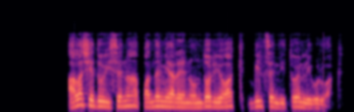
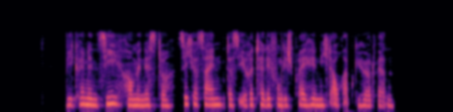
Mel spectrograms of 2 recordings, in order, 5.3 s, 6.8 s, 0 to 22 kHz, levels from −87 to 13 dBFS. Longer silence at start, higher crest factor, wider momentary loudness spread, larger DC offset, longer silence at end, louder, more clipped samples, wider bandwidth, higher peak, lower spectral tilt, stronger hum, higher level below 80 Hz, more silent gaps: about the same, 1.05 s vs 1 s; about the same, 16 dB vs 18 dB; about the same, 8 LU vs 9 LU; neither; second, 0.35 s vs 0.9 s; first, -16 LUFS vs -25 LUFS; neither; about the same, 7.8 kHz vs 8.2 kHz; first, 0 dBFS vs -8 dBFS; first, -6.5 dB/octave vs -4.5 dB/octave; neither; about the same, -60 dBFS vs -60 dBFS; first, 3.54-3.58 s vs none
